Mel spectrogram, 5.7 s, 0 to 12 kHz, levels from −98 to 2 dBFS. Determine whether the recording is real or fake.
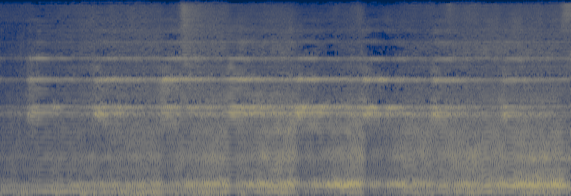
fake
